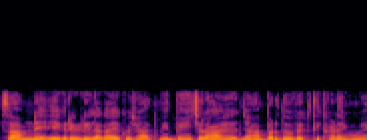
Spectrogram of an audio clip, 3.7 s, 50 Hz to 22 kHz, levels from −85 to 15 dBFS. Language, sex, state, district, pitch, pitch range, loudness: Hindi, male, Uttar Pradesh, Lalitpur, 125 Hz, 120-130 Hz, -17 LUFS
